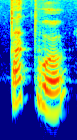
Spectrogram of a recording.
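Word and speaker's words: तत्त्व: No, Tattva is Tat plus Tva, having syllables Tat plus Ta plus Va. Syllabic structure of Sattva is also similar, Sat plus Ta plus Va. The Ta is doubled, the in-between Ta is doubled. That is what is to be noted. Even in pronunciation and also in writing, that double ta has to be written.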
